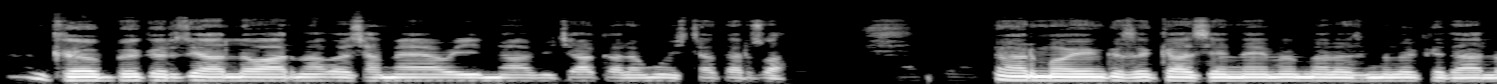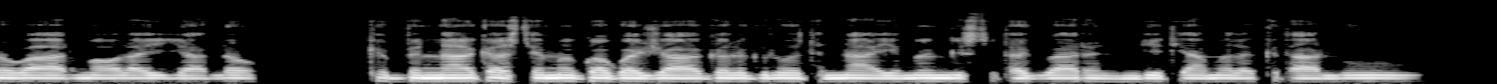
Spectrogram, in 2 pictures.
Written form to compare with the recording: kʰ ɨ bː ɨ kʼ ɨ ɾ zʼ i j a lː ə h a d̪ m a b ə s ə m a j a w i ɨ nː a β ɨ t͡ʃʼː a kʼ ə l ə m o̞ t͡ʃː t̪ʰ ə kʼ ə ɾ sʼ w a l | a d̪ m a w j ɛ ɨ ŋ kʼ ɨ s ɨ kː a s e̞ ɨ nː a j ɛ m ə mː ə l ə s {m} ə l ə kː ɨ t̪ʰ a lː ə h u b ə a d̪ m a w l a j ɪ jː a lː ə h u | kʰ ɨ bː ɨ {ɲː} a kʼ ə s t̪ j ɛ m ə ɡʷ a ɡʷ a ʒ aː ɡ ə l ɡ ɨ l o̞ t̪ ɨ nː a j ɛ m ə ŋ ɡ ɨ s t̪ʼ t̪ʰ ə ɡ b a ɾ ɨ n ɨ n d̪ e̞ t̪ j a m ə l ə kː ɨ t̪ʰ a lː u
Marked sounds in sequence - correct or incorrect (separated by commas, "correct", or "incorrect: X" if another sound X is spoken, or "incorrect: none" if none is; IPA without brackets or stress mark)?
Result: correct, incorrect: nː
